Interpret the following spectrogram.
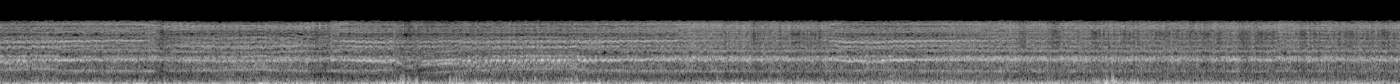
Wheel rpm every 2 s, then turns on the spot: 160, 160, 150, 160, 160, 160, 160.
none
